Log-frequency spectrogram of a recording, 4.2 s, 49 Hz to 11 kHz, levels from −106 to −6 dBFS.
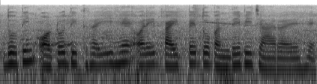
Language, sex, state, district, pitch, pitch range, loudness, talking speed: Hindi, female, Maharashtra, Mumbai Suburban, 170 Hz, 155-185 Hz, -18 LUFS, 225 wpm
